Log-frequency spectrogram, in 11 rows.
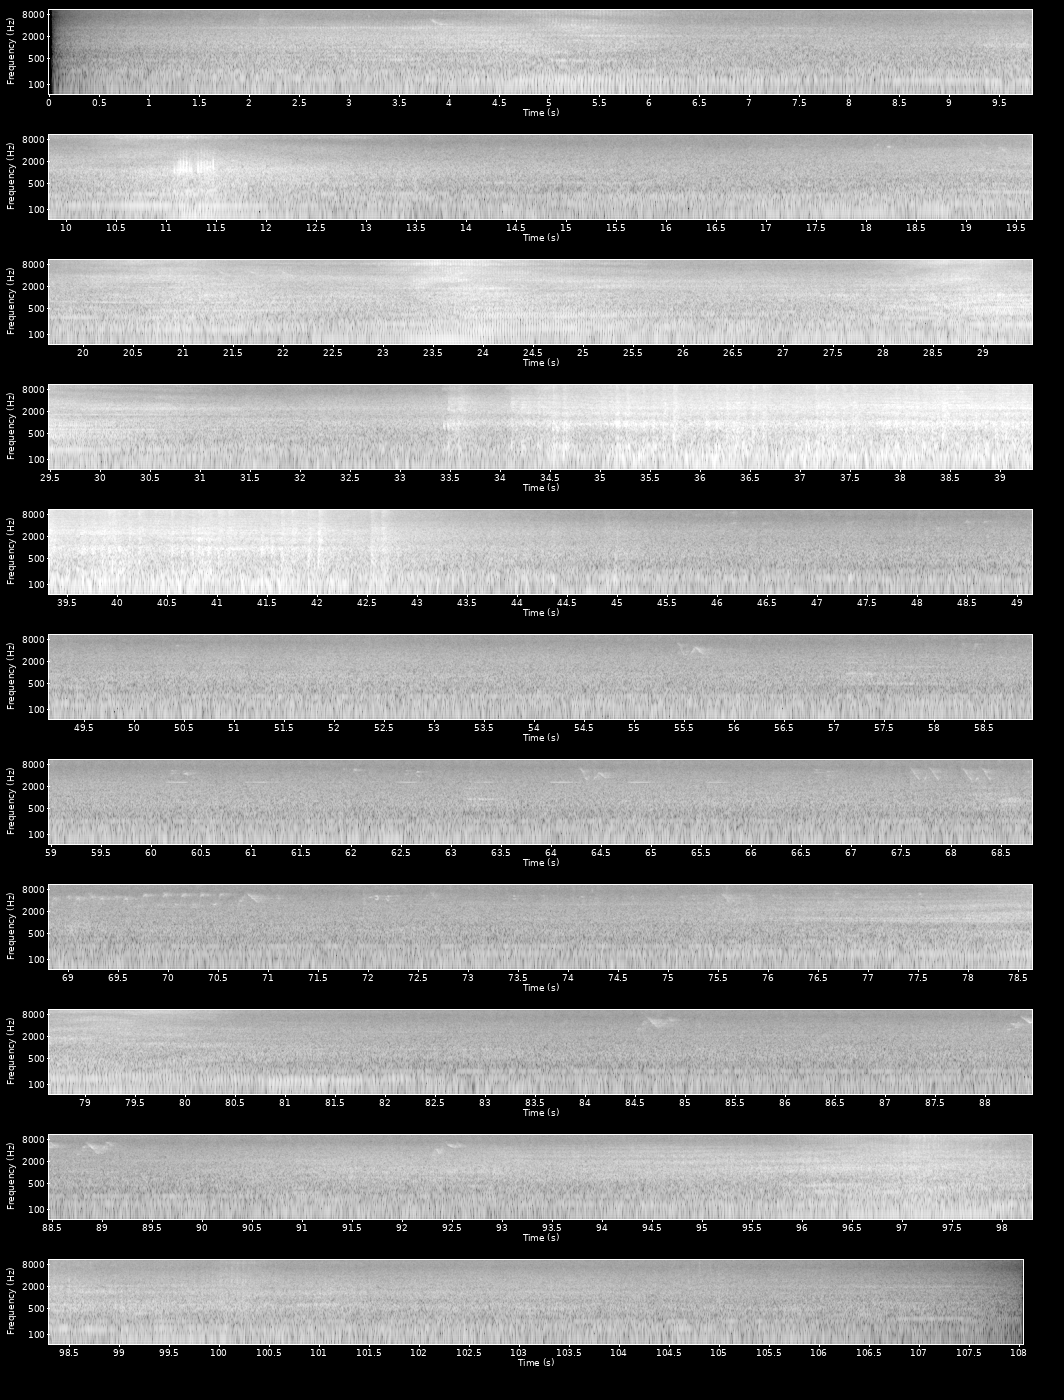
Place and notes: Next to the railway, Traffic sound, The train runs through
Zoom H2n MS+XY
Changhua County, Taiwan, 15 February 2017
